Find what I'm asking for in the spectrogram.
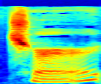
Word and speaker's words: capture: 참고로 이 캡처라는 것은 어, 캡 capture 이라는 정확한 발음일 거고, 잡다, 포획하다 라는 뜻입니다.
